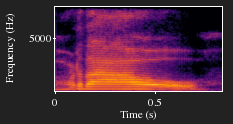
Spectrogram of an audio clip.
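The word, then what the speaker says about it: เรา: Sarao, rao, mid tone.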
